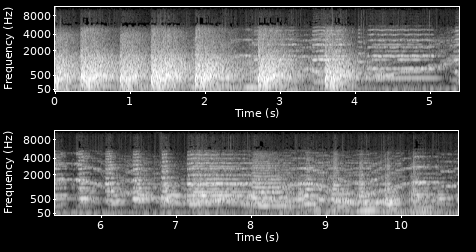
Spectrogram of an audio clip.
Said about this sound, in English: Let's riddle that door, Sheriff. We're bound to hell. You in there. Better open up or I'll cut down the door with lead. Start cutting, Sheriff. I'm ready.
